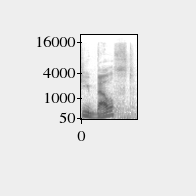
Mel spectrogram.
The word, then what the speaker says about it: Uebelst: hands on it and is it pronounced ubel I'm not sure yist you I think ubel is right it's German and I'm not familiar with how they say things I think it's German I hope it's German yeah it's German UB bels I I keep thinking you know like an arist like that crossbow type thing arist uist but I don't think it's pronounced the same oh we'll just go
